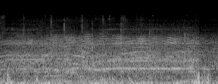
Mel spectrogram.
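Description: One long drawn-out shout from a voice on or beside a football pitch, held steady for over a second, over low outdoor rumble and the odd thud of play.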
